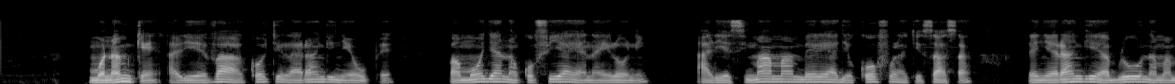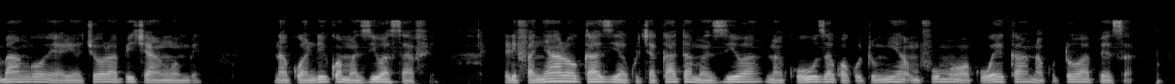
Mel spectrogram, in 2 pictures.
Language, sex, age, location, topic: Swahili, male, 18-24, Dar es Salaam, finance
